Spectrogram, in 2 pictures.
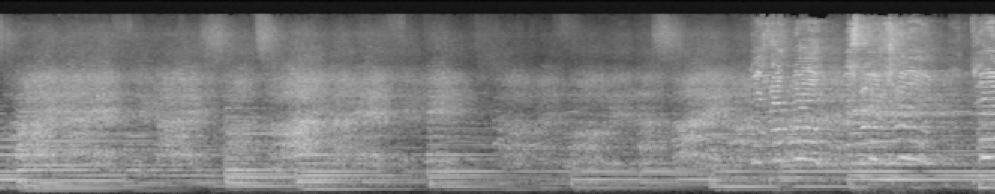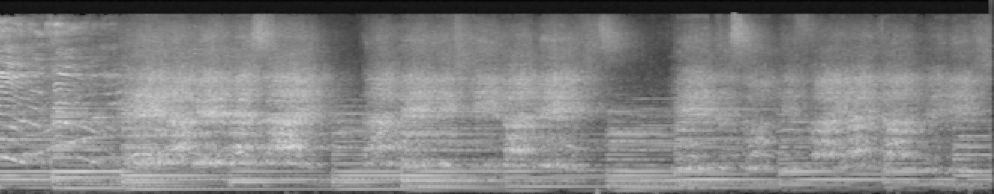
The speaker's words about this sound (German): Und das Publikum hat natürlich auch immer mitgesungen.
